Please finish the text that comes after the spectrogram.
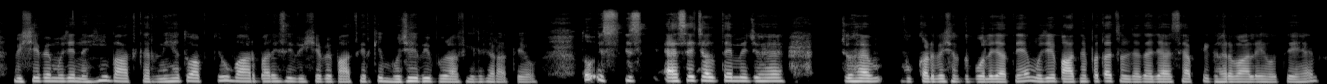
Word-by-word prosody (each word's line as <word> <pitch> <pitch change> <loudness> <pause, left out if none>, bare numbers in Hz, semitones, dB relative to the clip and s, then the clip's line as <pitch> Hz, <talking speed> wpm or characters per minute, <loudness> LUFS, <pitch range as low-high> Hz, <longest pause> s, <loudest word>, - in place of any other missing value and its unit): विषय 145 +2 -1
पे 155 - 0
मुझे 145 0 0
नहीं 140 +7 -1
बात 140 -3 +1
करनी 130 0 -3
है 145 - +1
तो 160 - +2
आप 150 - +2
क्यों 180 0 -1
बार-बार 140 -2 +1
इसी 140 +1 -3
विषय 135 0 -5
पे 135 0 -2
बात - - -1
करके 135 +2 -3
मुझे 125 +5 +3
भी 145 0 +2
बुरा 130 -2 0
फ़ील 125 -1 -8
कराते 125 -1 -6
हो। 115 +2 -8 0.5
तो - - +3
इस - - -1
इस 170 -2 -1 0.3
ऐसे 180 +3 +4
चलते 170 -1 +4
में 160 0 +2
जो 155 0 -1
है 155 0 +2 0.6
जो 145 - +3
है 145 0 +6
वो 140 -1 -6
कड़वे 135 0 +3
शब्द 130 -2 -7
बोले 130 0 +2
जाते 130 +1 +2
हैं। 155 - +1
मुझे 145 +1 +2
बाद 125 -1 +6
में 140 - -2
पता 150 +1 +2
चल 135 -2 -5
जाता 125 +1 -2
है 125 - -1
जैसे 125 0 0
आपके 135 +3 -5
घर 125 +1 0
वाले 125 0 0
होते 120 0 -4
हैं, 130 +5 -4
135 Hz, 230 wpm, -22 LUFS, 125-150 Hz, 0.6 s, है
